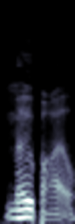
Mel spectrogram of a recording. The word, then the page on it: mobile: British English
